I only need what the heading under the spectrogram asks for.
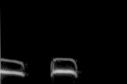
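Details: Spotted dove, a loud, active bird whose call is used to lure wild birds, giving two clean, mellow cooing notes, each slightly falling at the end and separated by a short pause.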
